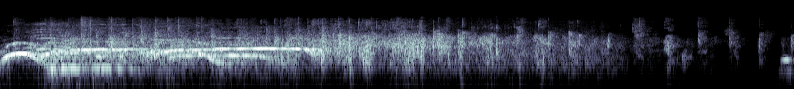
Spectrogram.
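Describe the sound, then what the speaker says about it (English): Applause at a church annual meeting, a crowd clapping in thanks under lingering voices and a sustained tone at first, then thinning to scattered individual claps that fade out. "we all give a round of applause and an amazing thanks to Jen and Karen"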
